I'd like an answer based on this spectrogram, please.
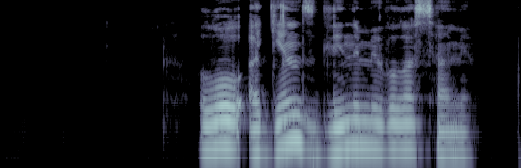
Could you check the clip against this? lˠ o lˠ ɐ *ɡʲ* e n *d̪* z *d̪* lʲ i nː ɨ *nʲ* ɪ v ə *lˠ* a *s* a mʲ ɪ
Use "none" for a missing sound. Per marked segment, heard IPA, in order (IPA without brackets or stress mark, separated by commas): ɡʲ, t̪, d̪, mʲ, lˠ, s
